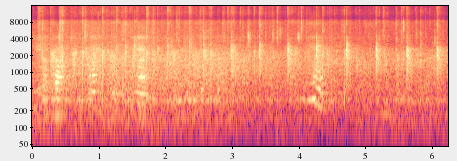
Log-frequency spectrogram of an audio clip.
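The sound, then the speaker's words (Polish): A church audience applauding to praise God during a service. Soft, steady clapping runs the whole way through, with a voice faintly audible over it. “Oddajmy Bogu oklaski.”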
